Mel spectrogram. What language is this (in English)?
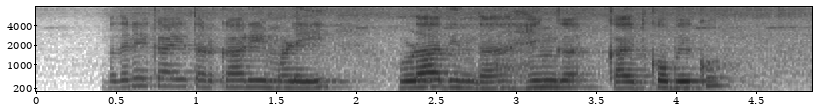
Kannada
